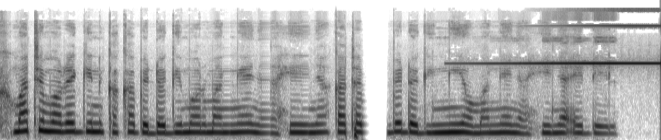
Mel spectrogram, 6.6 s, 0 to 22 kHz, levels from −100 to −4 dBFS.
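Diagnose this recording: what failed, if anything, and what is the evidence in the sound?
Repeated stalls (stutter) at the network and jitter-buffer stage run from 2.25 to 3.47 s. The speech halts four times, with about 200 ms of filled-in sound in total and the longest hold about 81 ms, so nothing is lost but the speech drags. Packets were arriving late or too slowly, and the receiver kept extending the last sound to cover each gap. A spectrogram shows short horizontal smears where the harmonics freeze. The waveform shows brief repeated or fading stretches.

A call audio freeze follows from 3.63 to 3.90 s. The sound hangs for about 0.25 s, first as a continued, fading tail and then about 200 ms of silence, before the speech resumes where it stopped with nothing skipped. The timeline is pushed later by about 0.25 s. The likely cause is packets held up in the network until the jitter buffer ran dry. 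On a spectrogram this looks like a smeared band fading into a blank column. The waveform shows a decaying envelope and then a flat line.

Loudspeaker feedback squeal at the acoustic playback-to-microphone stage starts at 4.45 s and lasts to the end. A single 3.4 kHz tone swells over roughly two seconds until it sits about 5 dB above the speech. Loop gain at that frequency exceeded one, so the tone kept regenerating itself through the loudspeaker and microphone. On a spectrogram it is a bright horizontal line at 3.4 kHz that thickens over time. The waveform envelope grows steadily.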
